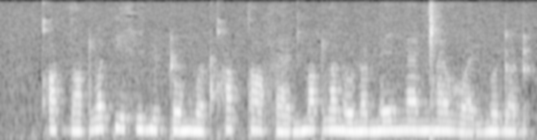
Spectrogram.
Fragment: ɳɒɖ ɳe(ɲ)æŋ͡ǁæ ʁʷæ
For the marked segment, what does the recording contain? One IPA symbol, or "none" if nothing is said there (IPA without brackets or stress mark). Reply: ŋ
